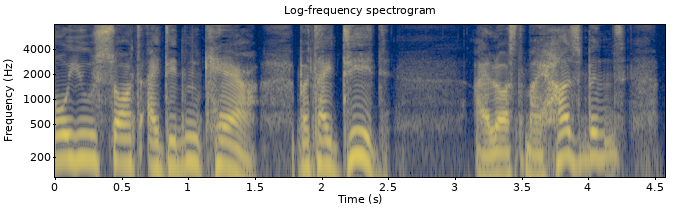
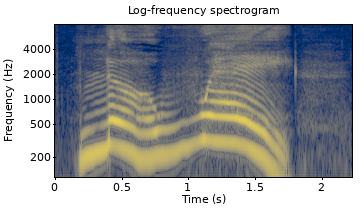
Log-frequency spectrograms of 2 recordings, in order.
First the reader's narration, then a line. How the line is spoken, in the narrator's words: Daphne cried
